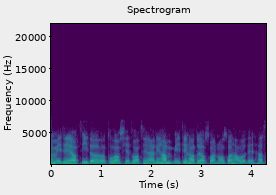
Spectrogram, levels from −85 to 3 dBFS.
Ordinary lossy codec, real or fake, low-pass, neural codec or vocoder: Opus, 16 kbps; fake; 7.2 kHz; codec, 16 kHz, 4.8 kbps, FACodec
